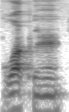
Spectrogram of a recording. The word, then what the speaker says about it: walking: in the pronunciation of the word walking we don't say the l so we say walking without the l okay walking and i heard i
